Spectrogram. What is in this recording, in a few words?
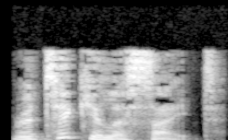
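"reticulocyte", English, British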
